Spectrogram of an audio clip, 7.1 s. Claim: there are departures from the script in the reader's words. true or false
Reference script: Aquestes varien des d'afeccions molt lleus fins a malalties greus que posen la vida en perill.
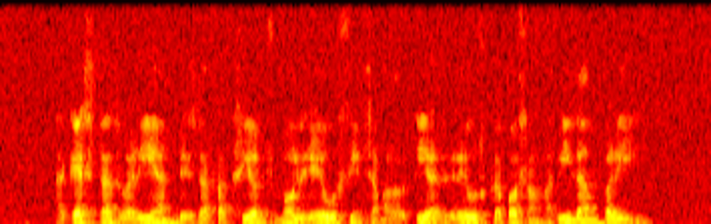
false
